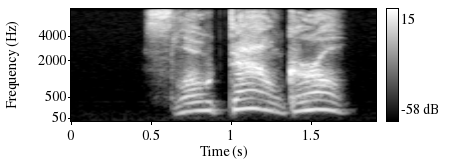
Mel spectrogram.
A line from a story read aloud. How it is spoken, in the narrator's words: Donald hissed to himself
